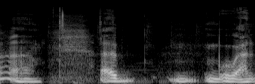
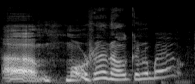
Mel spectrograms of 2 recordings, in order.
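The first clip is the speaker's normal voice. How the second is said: put-on old grandpa voice; 10 semitones higher than usual. Deaf grandpa character.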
